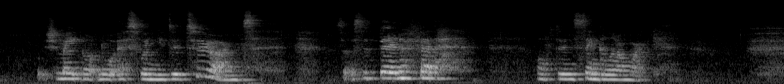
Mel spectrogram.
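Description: A young woman talks close to the microphone.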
